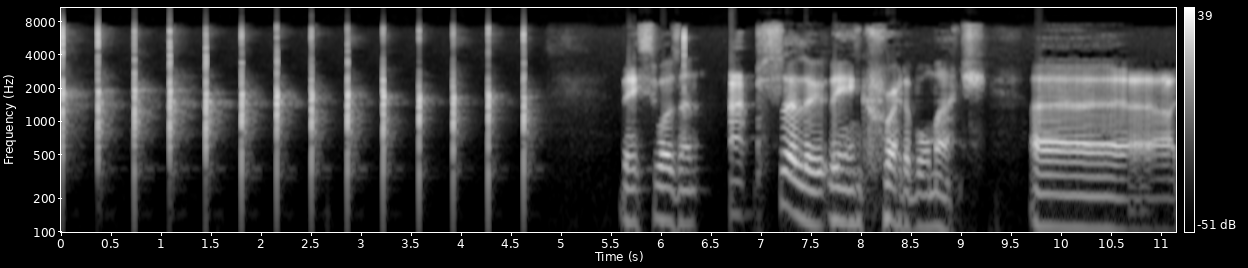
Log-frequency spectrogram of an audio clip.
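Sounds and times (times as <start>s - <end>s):
hand clapping for emphasis: 0.0s - 4.8s
speech: 5.6s - 11.1s.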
